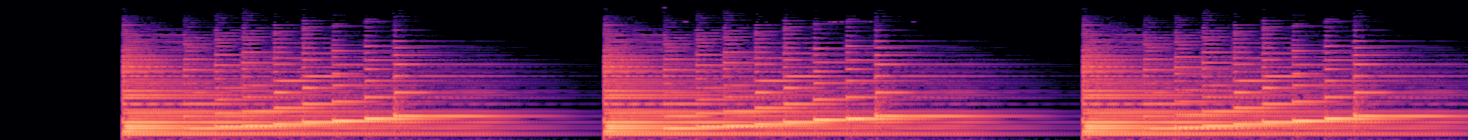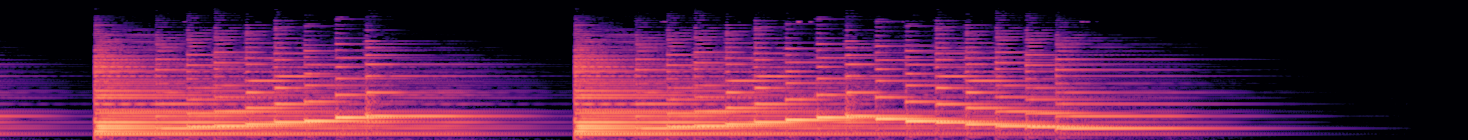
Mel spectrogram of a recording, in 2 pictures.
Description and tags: modes scales dm
Dm chord played with ascending minor modes (Aeolian, Dorian and Phrygian), ascending harmonic minor scale, ascending and descending melodic minor scale.
minor, modes, scales, d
